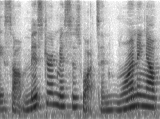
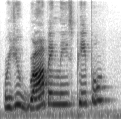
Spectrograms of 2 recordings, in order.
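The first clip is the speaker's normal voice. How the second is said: stern officer; 7 semitones higher, 8 dB louder than usual. A narrator's reading. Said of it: "Officer Tomilello asked".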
